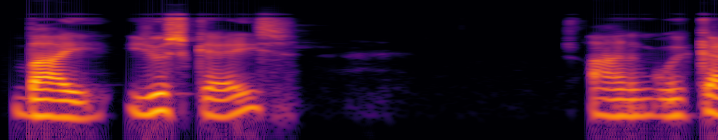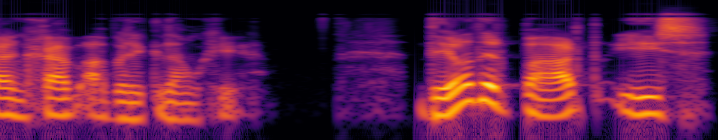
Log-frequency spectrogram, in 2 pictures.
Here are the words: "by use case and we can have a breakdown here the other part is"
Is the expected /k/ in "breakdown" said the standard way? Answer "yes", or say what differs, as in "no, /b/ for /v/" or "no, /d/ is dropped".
yes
